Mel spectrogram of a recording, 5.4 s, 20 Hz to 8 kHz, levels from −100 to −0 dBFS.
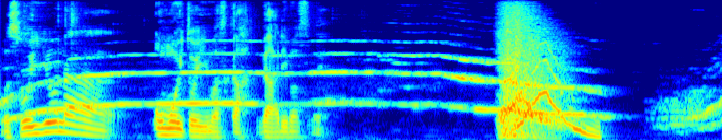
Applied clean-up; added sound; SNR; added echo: classical method log-MMSE.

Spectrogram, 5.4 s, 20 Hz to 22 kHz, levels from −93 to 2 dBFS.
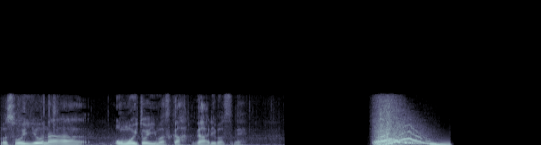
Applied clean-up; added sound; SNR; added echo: none; none; none; none.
